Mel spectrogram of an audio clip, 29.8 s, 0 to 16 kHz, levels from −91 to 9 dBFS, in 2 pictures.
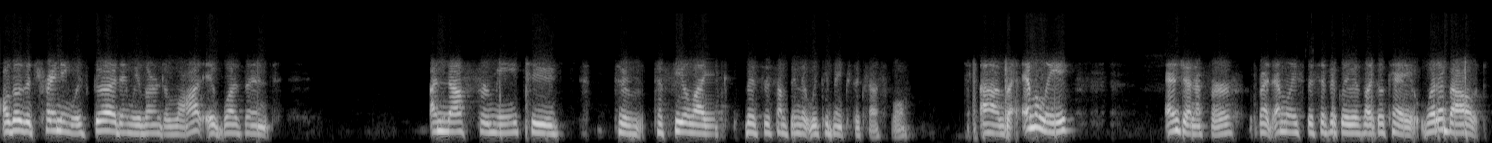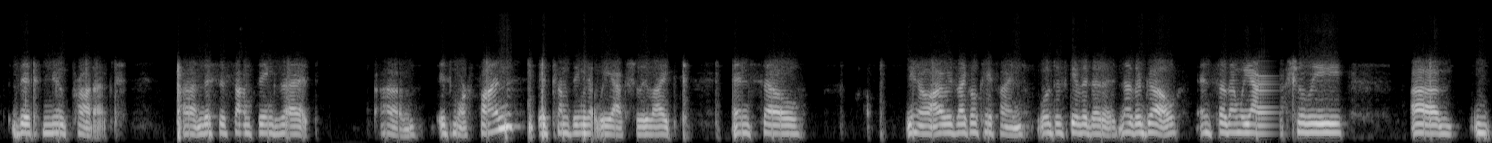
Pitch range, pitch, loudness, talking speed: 170-195 Hz, 185 Hz, -21 LUFS, 165 wpm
